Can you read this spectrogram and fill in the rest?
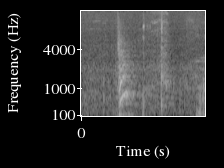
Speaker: ये देखिए ऑयल हमने डाला और अभी आवाज़ पूरी बंद हो चुकी। थोड़ी सी हल्की सी आ रही है, थोड़ा सा ऑयल फैलेगा तो वो ठीक हो जाएगा।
